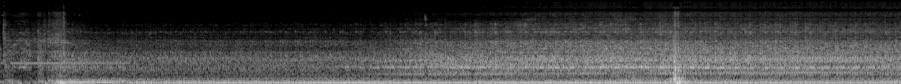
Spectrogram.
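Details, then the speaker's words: 2001 Dodge Ram 2500 4x4 with a 5.9 Cummins diesel at 90,412 miles, fully serviced; after a quick crank it fires at once and settles into a steady, even idle with no knocks or misses: normal start and idle. "Let's go ahead and fire this Cummins up so we can hear it start."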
